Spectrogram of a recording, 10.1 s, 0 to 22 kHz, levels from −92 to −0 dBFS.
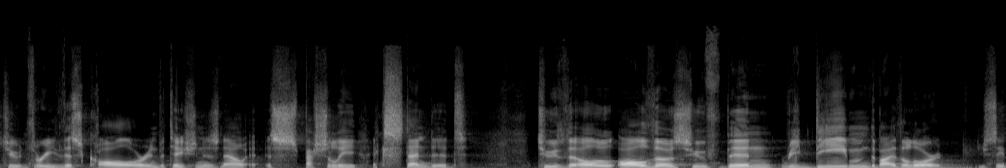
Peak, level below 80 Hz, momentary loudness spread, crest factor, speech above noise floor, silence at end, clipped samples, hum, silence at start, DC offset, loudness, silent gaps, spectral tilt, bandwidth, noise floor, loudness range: -12 dBFS; -66 dBFS; 12 LU; 20 dB; 33 dB; 0 s; under 0.1%; none; 0.05 s; under 0.1%; -31 LUFS; none; -5 dB/octave; 16 kHz; -63 dBFS; 7 LU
